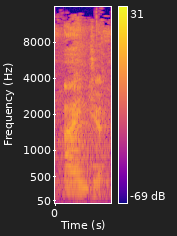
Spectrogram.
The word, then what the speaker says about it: Ainger: Ainger. Andy Ainger, grave danger, of course.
